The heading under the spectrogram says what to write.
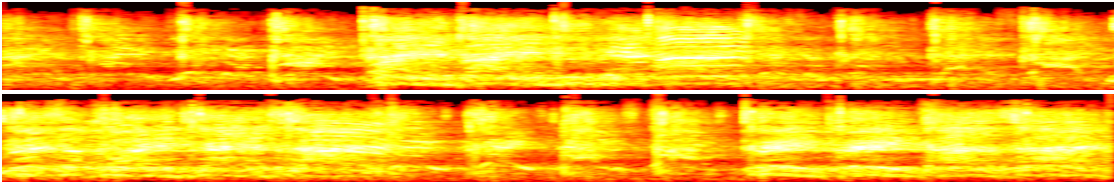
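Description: A large crowd of hundreds of Chicago public high school students, who walked out of their schools to City Hall, chants loudly and continuously in rhythmic unison calling for a ceasefire in Gaza, with shouting voices, scattered claps and thumps filling the whole stretch.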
